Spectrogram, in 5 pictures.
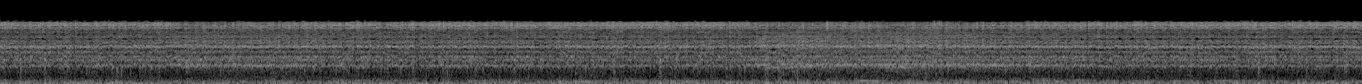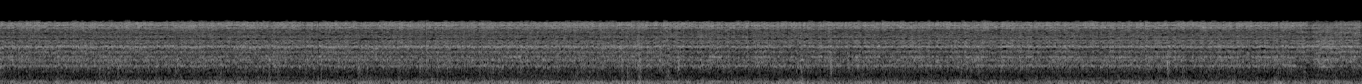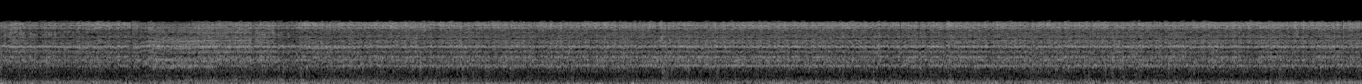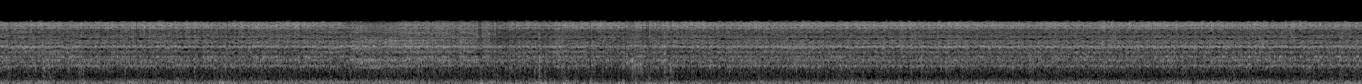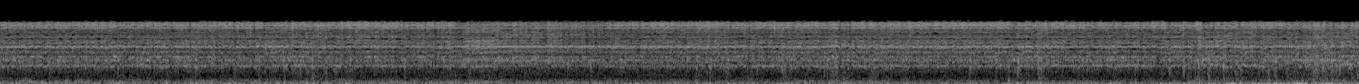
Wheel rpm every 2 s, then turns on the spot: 110, 120, 120, 120, 120, 120, 110, 110, 110, 110, 120, 120, 110, 110, 110, 110, 110, 110, 120, 120, 120, 120, 110, 110, 120, 120, 110, 110, 120, 110, 110, 120, 120, 120.
none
